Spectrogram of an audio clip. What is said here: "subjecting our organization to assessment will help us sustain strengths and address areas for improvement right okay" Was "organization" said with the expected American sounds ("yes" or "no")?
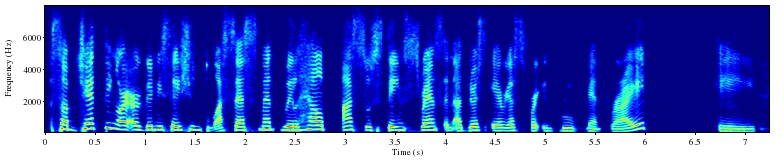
no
